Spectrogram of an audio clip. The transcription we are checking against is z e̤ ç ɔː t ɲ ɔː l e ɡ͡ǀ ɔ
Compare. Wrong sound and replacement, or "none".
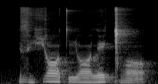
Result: none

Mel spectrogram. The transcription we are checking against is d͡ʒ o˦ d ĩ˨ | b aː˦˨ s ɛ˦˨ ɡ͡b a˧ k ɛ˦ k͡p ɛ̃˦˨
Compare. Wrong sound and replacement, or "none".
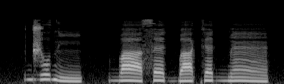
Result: k͡p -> ɡ͡b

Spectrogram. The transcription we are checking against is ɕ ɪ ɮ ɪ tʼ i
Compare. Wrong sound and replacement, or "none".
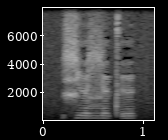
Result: i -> ɪ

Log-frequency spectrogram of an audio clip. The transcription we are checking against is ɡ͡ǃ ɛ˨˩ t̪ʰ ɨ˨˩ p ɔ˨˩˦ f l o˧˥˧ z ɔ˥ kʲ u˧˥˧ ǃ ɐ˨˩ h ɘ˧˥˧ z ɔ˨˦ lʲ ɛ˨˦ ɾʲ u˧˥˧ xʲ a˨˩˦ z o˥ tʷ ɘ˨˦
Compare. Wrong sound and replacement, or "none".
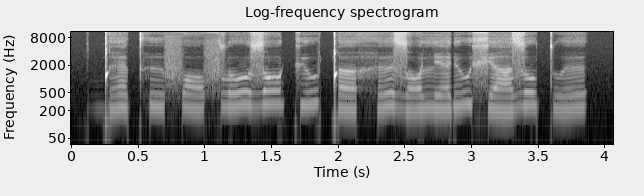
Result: p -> f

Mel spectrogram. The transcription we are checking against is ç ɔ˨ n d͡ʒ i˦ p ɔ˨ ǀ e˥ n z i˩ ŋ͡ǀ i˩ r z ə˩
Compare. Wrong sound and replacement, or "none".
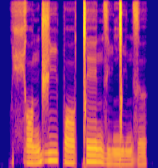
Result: r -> n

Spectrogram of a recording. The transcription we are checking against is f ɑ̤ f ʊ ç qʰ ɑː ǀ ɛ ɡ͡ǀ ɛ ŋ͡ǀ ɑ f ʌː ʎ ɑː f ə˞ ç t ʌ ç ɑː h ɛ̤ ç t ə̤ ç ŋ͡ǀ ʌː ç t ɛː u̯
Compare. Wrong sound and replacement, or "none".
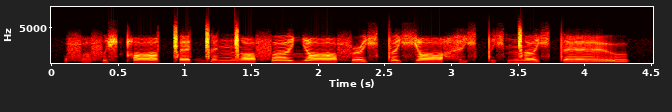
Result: none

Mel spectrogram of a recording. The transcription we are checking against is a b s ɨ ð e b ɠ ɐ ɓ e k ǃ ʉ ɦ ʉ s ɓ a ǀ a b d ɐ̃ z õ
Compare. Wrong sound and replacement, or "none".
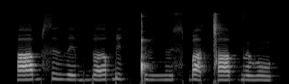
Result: z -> ð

